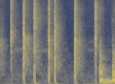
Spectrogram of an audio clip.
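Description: A quick series of about eight sharp, hollow knocks on wood, fairly loud, tapped in an uneven rhythm with short gaps and no voices.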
